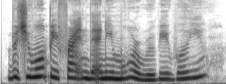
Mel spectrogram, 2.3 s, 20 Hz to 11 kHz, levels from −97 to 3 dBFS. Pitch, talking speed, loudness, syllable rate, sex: 260 Hz, 265 wpm, -14 LUFS, 7.1 syllables/s, female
